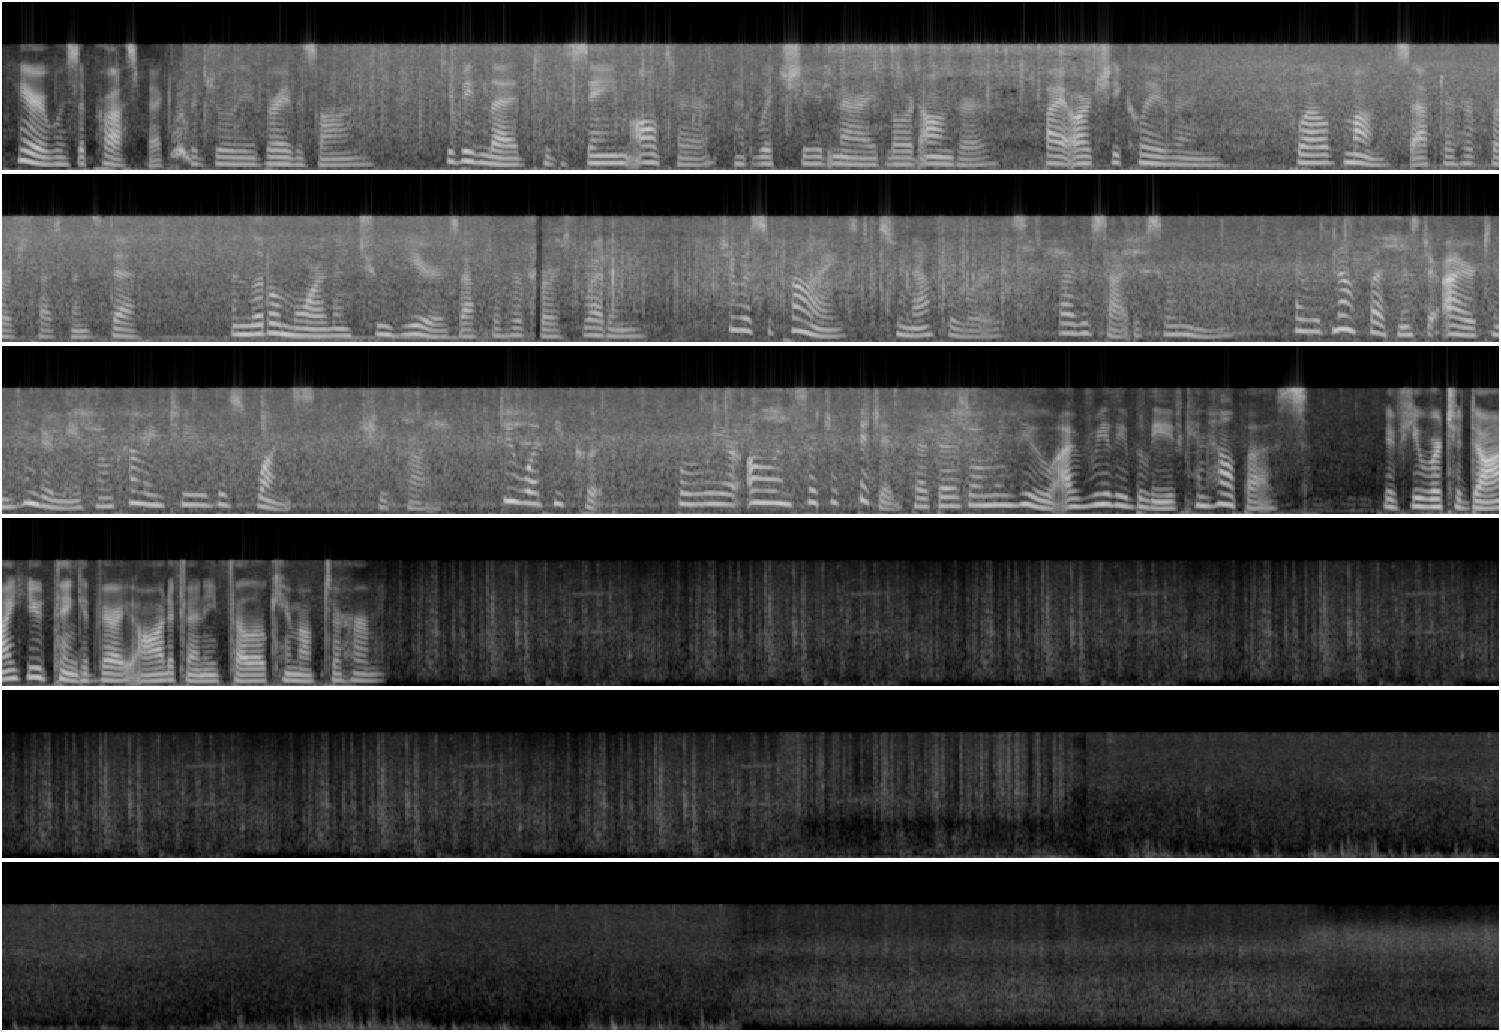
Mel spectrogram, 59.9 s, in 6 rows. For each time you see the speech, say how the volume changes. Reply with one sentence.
You can hear the speech from 0.0 to 32.5 s, at a steady volume.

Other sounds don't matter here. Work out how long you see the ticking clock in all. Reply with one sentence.
The ticking clock can't be heard in this clip.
